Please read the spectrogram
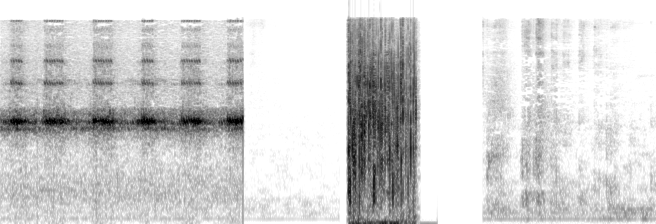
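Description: Insect chirping in an even pulse, about two chirps a second, cutting off abruptly after about two and a half seconds. After a second of silence comes a short loud burst of noise, then faint rustling.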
